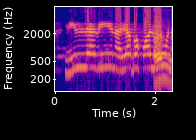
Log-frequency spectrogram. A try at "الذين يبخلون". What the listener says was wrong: توبة الذين يبخلون not للذين okay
